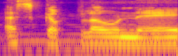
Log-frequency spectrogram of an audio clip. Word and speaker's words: Escaflowne: It's a nay sound at the end. Escaflowne. Yes, it's Escaflowne.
